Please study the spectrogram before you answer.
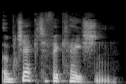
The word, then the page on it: objectification: British English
